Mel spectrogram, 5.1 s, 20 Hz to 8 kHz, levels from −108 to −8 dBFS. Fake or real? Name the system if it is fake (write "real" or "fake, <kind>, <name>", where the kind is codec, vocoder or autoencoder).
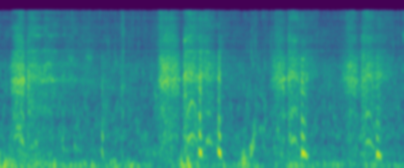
fake, autoencoder, DAC-VAE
